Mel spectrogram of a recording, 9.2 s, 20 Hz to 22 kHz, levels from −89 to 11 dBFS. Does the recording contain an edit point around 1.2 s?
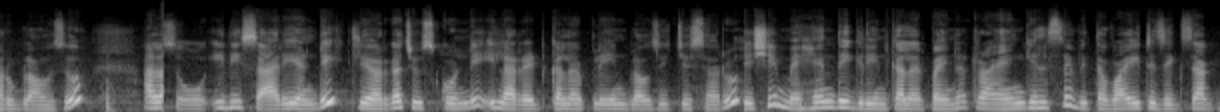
yes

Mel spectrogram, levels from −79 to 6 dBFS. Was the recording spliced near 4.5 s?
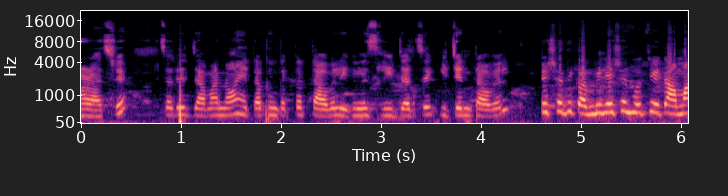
yes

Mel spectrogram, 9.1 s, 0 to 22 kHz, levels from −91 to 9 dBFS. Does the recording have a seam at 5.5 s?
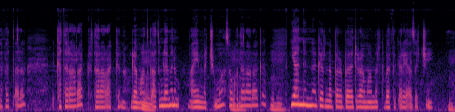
no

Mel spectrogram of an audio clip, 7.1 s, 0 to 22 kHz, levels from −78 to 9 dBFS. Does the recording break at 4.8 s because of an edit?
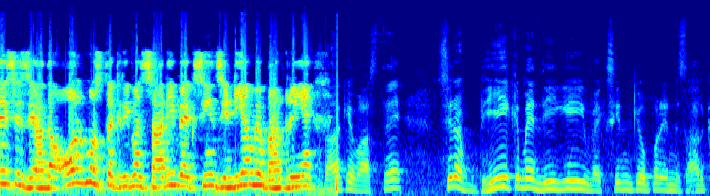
no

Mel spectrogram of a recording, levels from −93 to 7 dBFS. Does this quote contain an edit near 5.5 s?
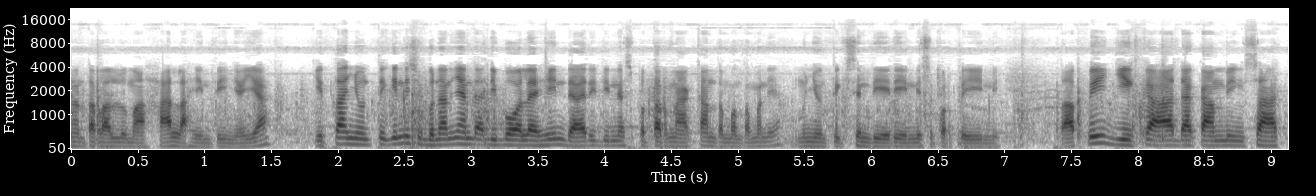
no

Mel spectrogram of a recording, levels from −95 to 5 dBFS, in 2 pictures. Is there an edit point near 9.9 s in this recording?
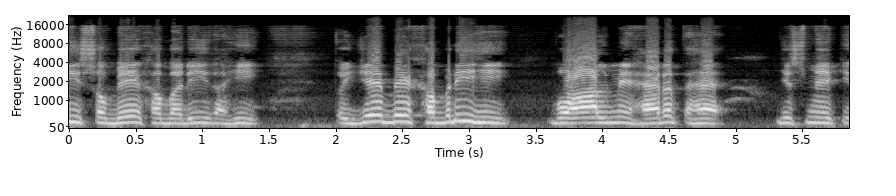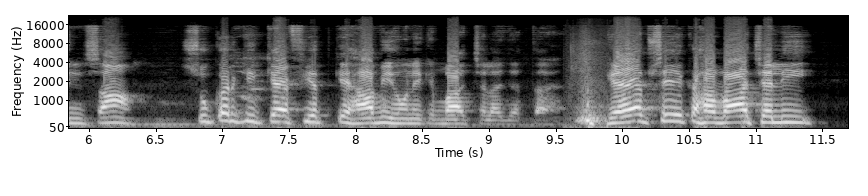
yes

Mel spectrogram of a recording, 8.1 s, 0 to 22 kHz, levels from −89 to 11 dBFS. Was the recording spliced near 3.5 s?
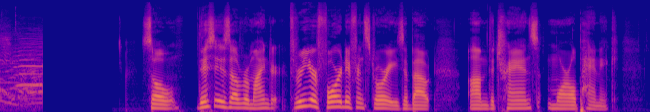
yes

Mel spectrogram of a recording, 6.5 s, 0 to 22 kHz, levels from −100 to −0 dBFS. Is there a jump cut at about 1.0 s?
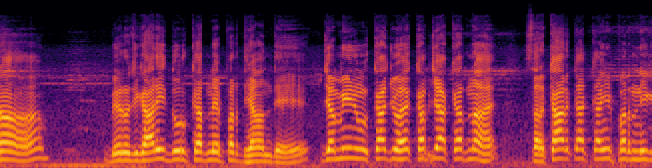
no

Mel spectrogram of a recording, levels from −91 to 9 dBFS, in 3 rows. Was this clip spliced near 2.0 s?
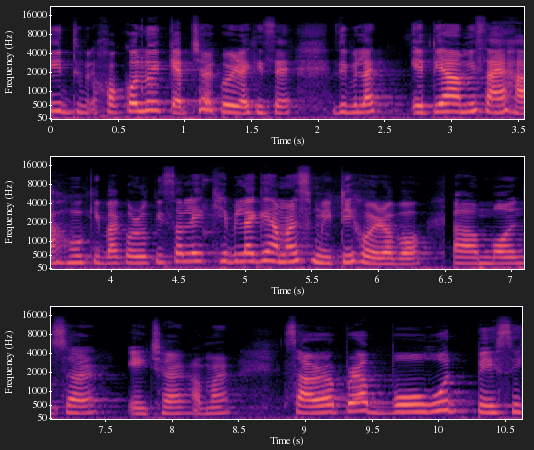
no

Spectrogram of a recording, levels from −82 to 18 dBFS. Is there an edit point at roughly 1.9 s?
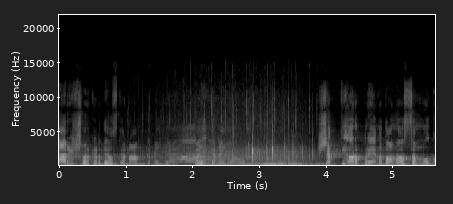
no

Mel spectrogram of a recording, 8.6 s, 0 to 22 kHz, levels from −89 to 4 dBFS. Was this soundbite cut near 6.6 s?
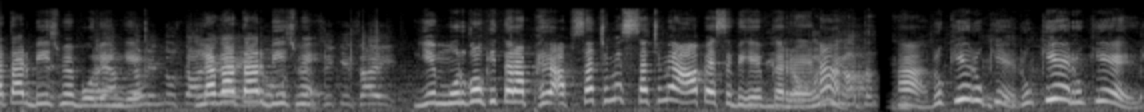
yes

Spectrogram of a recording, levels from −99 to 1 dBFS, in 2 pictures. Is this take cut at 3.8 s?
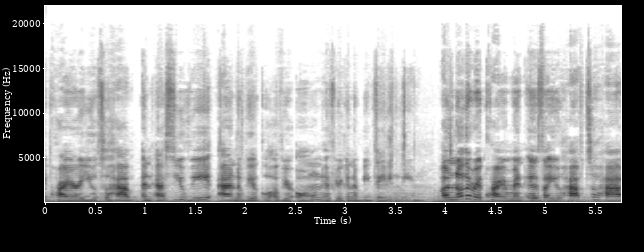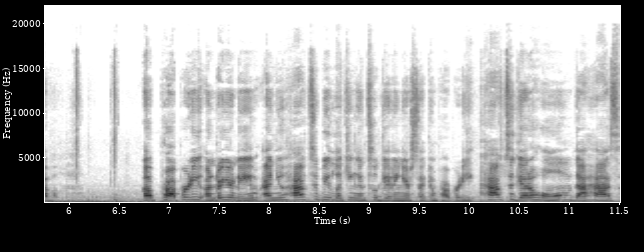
no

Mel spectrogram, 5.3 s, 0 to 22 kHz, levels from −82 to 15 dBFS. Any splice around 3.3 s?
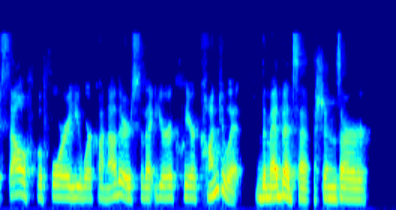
yes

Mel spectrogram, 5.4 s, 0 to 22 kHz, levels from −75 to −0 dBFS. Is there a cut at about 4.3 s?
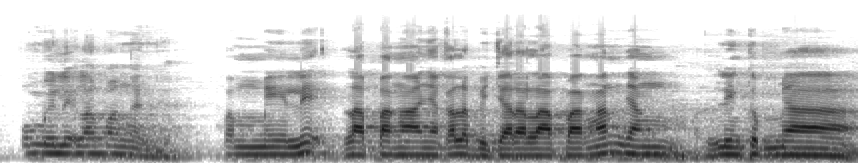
no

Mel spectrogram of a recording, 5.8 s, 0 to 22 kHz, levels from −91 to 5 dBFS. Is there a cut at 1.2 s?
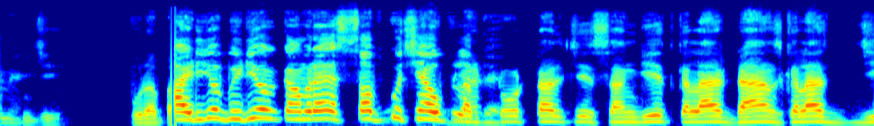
yes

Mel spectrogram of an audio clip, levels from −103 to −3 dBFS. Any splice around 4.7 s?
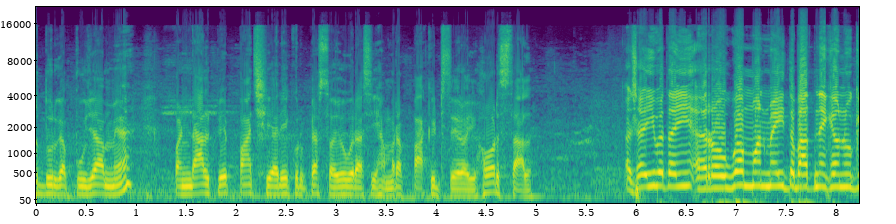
no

